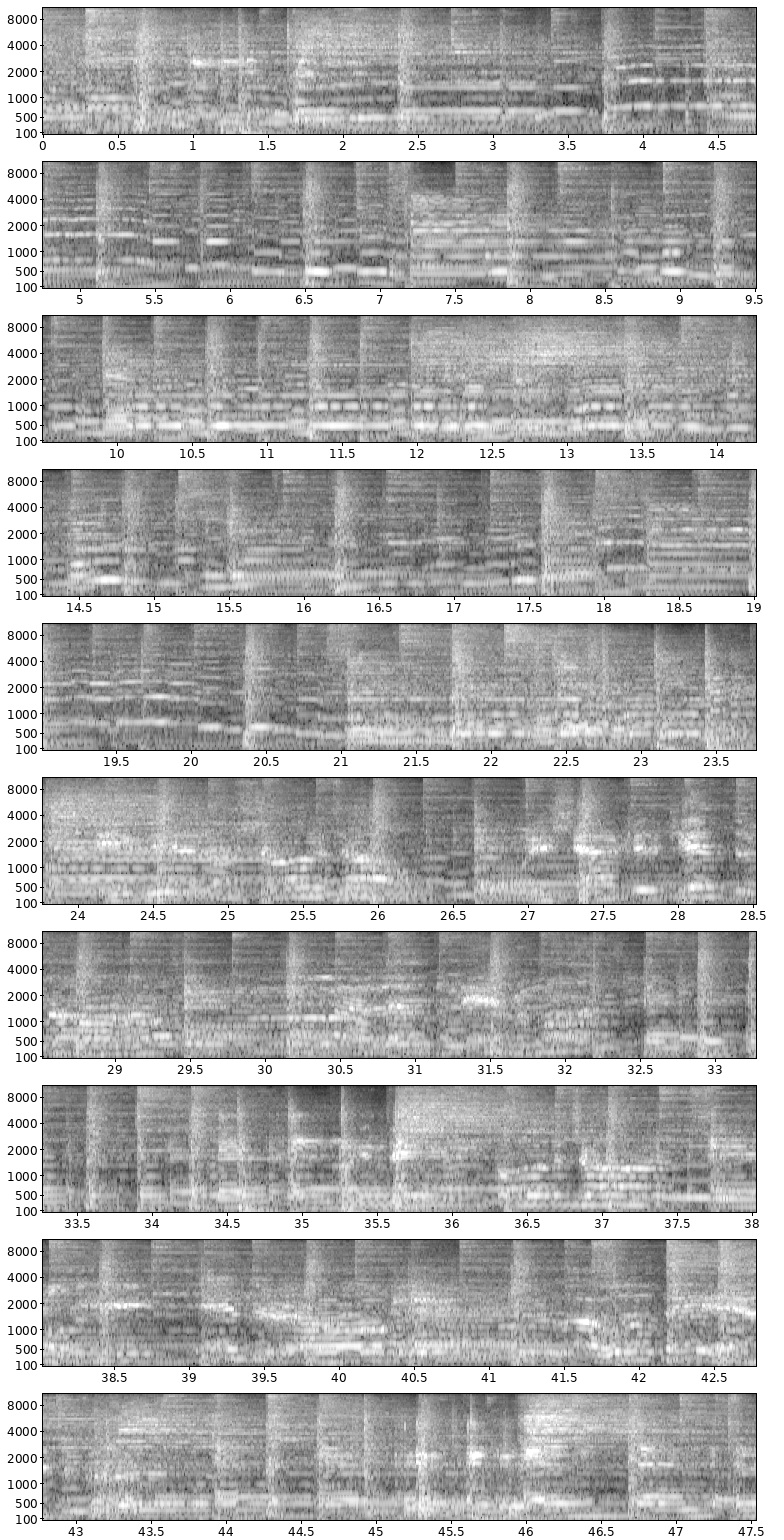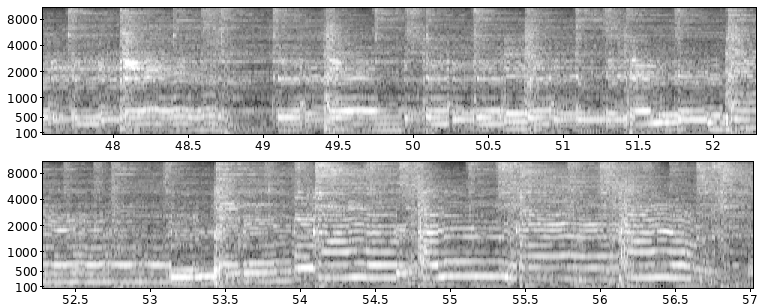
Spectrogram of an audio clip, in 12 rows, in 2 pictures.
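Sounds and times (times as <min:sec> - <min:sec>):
lead guitar bending notes: 0:00.0 - 0:28.8, 0:42.1 - 0:57.0
live band playing: 0:00.0 - 0:57.0.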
